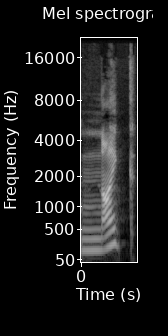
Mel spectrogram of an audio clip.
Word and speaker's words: Nike: I've Well, I've checked the archive, and then all we've got after that is Dan saying that Nike is pronounced Nike like Mikey.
